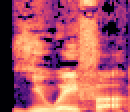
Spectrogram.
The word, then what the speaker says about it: UEFA: UEFA is actually pronounced UEFA. – Ah, okay. – It's actually treated as if it's a word.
